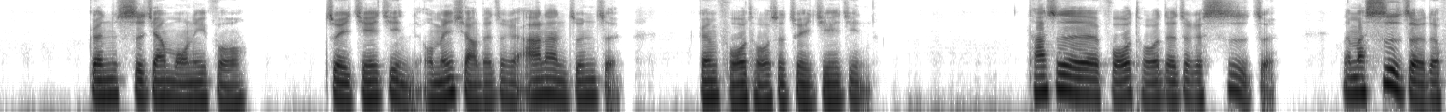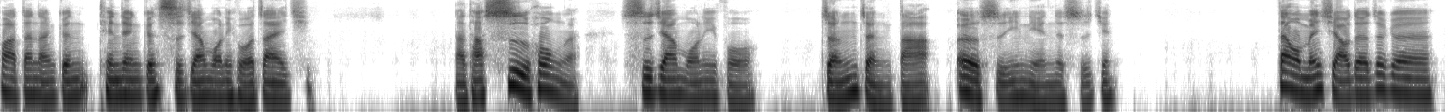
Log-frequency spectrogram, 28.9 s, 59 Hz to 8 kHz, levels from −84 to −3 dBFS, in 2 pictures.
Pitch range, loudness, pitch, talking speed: 95-120 Hz, -19 LUFS, 110 Hz, 175 characters per minute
